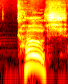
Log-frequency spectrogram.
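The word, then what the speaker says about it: Kölsch: Kosh is how you pronounce it is a German word is a German style of beer.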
